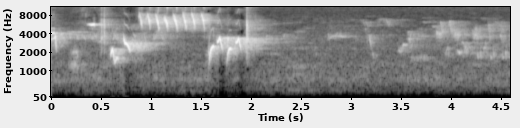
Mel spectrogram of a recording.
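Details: Asian brown flycatcher singing for songbirds to copy: sharp chirps and a rapid run of about a dozen high trilled notes, then fainter scattered twitters.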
